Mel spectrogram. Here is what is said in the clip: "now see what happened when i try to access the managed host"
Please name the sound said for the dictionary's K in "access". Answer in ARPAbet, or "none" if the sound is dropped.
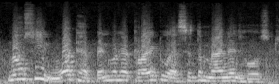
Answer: none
